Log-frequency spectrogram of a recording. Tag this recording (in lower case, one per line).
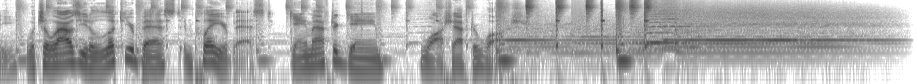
music
speech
